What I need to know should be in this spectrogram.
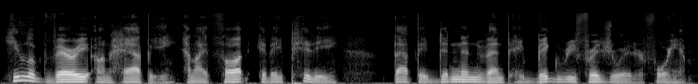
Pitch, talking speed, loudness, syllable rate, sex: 105 Hz, 165 wpm, -19 LUFS, 4.7 syllables/s, male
